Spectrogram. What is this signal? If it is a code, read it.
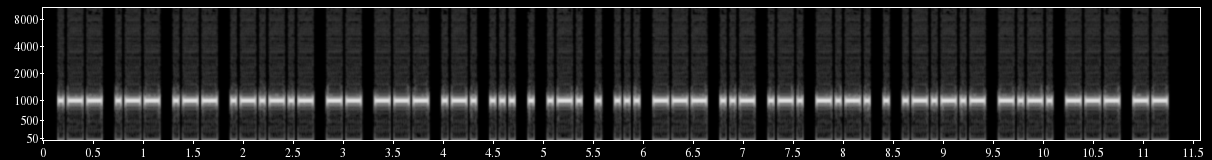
Morse code, heard as a keyed tone, about 25 wpm, 1000 Hz. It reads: WWW.MORSERESOURCE.COM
